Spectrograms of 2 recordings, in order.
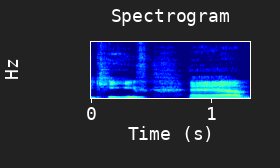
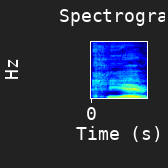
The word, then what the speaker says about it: Kyiv: Now, the reason for that, and this will hopefully be helpful to listeners, is that Kiev is the Russian pronunciation. Oh, yeah. And Kyiv is the Ukrainian pronunciation.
